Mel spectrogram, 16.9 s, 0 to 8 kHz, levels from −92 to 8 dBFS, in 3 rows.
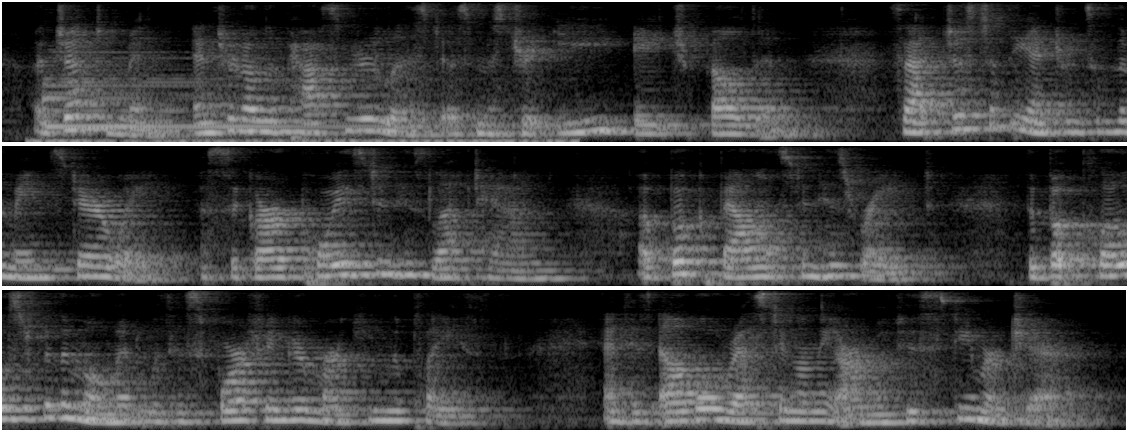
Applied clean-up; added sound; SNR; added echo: none; Gong; 7 dB; reverberation time 0.8 s.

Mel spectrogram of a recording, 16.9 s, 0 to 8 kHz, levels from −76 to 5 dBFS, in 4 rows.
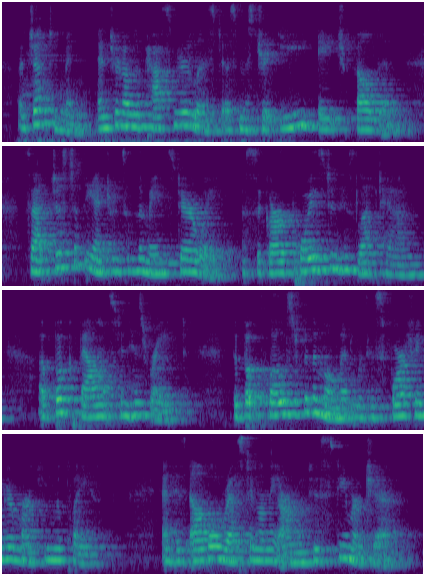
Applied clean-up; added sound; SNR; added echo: neural separator model SepFormer DNS4.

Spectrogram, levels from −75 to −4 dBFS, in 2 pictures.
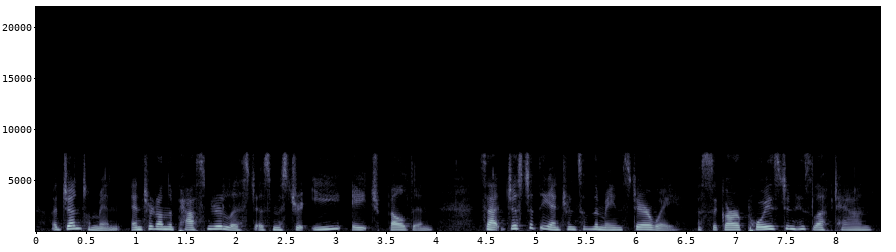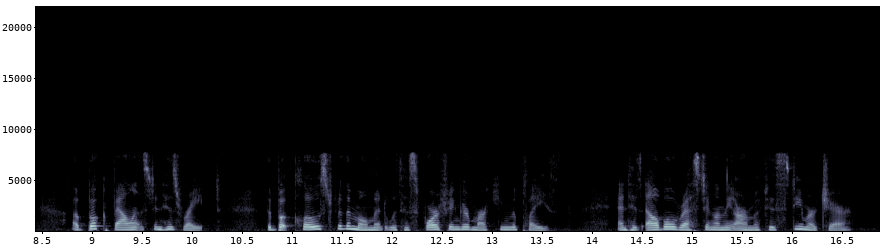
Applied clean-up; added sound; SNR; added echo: none; none; none; none.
